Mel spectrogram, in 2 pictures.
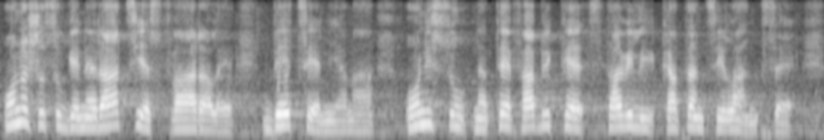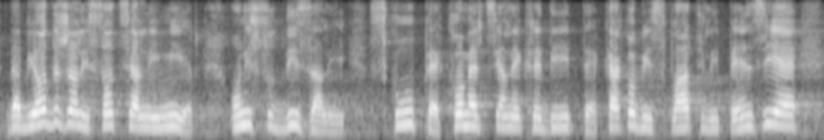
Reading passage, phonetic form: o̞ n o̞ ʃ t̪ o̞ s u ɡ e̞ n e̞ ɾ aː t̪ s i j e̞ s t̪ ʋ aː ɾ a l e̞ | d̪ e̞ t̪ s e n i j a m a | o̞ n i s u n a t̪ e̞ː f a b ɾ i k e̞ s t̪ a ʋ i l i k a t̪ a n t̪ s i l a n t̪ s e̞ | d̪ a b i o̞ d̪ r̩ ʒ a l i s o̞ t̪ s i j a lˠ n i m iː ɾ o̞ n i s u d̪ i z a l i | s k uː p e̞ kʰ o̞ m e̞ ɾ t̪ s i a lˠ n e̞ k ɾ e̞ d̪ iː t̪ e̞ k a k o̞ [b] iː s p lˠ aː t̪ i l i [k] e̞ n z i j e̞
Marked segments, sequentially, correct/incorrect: correct, incorrect: p

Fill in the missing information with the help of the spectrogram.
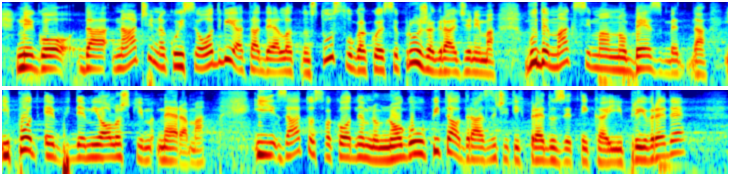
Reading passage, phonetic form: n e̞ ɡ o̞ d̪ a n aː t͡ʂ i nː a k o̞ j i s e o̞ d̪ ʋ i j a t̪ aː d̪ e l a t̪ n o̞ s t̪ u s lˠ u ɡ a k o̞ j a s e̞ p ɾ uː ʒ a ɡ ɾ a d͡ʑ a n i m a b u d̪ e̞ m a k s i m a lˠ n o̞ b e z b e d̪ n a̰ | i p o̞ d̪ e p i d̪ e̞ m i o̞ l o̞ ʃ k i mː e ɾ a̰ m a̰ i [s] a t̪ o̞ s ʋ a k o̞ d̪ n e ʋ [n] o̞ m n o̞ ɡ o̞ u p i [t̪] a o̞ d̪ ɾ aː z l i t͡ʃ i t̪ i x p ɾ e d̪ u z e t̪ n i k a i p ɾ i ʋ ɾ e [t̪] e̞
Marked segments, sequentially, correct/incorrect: incorrect: z, correct, correct, incorrect: d̪

